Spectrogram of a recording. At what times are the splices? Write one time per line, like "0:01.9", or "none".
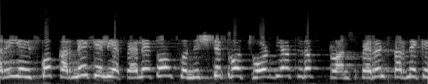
0:01.2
